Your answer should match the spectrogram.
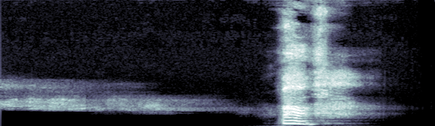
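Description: A woman's short sigh, a breathy voiced exhale about three seconds in that falls in pitch and lasts about a second. Before it, a faint high hiss fades out.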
